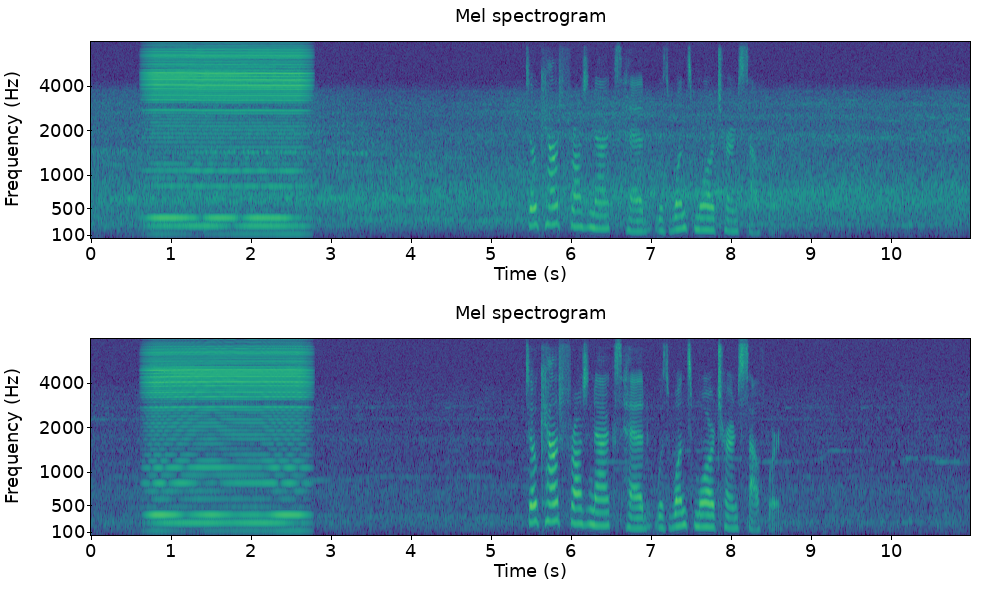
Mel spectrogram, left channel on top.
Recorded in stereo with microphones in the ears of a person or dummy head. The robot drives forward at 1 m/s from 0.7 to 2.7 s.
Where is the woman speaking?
20° right (ahead or behind).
